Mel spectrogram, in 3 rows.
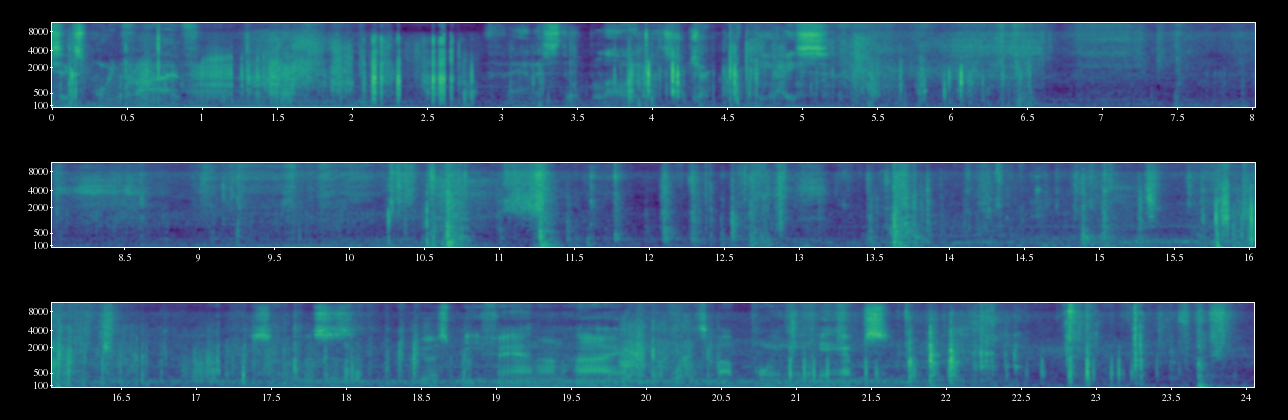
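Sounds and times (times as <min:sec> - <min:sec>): small fan humming: 0:04.8 - 0:23.1.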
